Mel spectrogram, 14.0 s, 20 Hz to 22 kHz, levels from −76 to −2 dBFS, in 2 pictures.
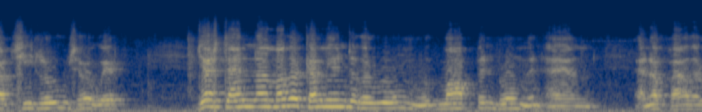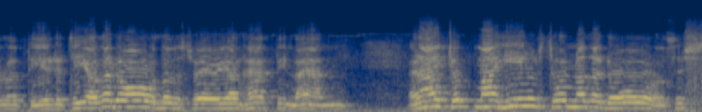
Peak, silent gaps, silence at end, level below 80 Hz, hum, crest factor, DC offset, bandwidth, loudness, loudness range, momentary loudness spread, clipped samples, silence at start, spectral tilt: -8 dBFS; none; 0 s; -42 dBFS; none; 16 dB; under 0.1%; 12 kHz; -23 LUFS; 4 LU; 12 LU; under 0.1%; 0 s; -5.5 dB/octave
